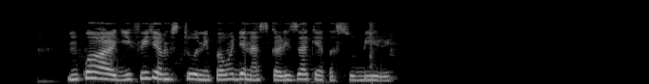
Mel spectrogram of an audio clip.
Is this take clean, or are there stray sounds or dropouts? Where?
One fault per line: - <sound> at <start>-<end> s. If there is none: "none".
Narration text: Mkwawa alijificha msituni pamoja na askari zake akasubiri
none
